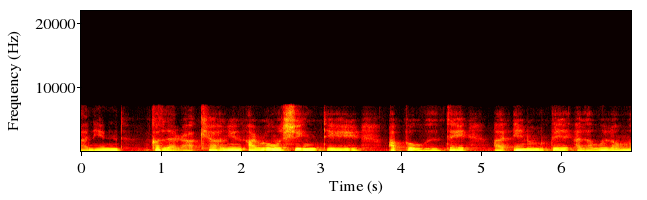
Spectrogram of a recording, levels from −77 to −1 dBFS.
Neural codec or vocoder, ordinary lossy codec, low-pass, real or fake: codec, 16 kHz in and 24 kHz out, 0.6 kbps, FocalCodec, streaming, 2048 codes; none; 7.2 kHz; fake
